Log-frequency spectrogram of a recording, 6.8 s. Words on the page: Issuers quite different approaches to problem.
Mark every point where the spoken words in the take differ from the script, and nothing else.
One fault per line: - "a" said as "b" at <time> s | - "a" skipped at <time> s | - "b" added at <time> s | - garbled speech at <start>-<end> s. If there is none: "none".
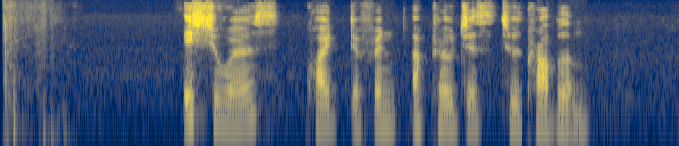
none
